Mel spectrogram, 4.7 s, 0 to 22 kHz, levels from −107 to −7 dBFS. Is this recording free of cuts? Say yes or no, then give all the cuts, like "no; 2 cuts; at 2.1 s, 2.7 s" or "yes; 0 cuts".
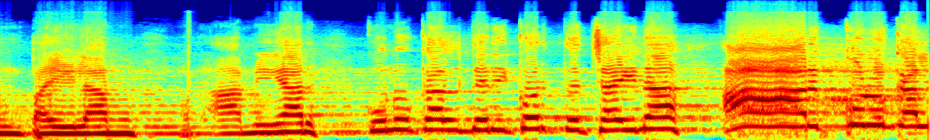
no; 1 cut; at 1.1 s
